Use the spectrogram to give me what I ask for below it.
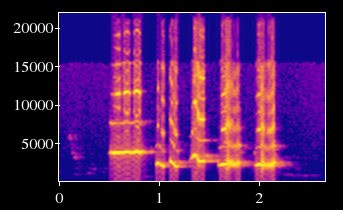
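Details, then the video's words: Oriental magpie-robin lure song to prompt other magpie-robins to sing: one held high whistle leading into five loud, fluty, twisting notes that drop lower, all within about two seconds. "PANCINGAN KACER GACOR INI"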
